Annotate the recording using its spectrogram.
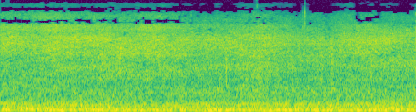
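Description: Steady outdoor street noise: road traffic with a low rumble of wind on the phone's microphone.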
